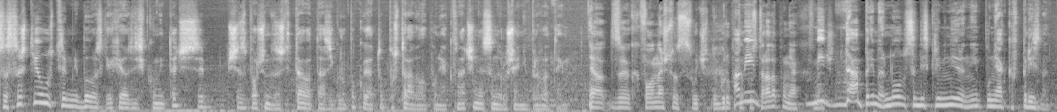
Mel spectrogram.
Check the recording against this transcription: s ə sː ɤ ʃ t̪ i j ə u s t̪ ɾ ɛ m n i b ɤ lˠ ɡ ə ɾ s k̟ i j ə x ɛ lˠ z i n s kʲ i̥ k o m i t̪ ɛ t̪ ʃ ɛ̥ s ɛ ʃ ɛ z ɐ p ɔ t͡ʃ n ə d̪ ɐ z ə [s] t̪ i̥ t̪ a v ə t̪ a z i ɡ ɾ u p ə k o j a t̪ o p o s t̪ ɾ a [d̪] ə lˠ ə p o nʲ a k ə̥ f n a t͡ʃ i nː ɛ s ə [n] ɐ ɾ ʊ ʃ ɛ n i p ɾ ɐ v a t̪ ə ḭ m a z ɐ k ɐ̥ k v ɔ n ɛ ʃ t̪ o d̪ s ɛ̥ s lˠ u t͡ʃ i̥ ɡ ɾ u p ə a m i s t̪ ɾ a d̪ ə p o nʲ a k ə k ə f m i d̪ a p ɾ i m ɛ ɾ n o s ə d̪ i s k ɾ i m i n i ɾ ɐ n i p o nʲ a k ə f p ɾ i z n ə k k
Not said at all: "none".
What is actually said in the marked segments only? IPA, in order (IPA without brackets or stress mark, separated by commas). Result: ʃ, d̪, n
